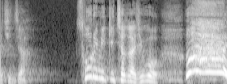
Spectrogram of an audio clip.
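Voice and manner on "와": high, loud startled "wah!"; startled crowd cry. Retold or imitated. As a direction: shriek of shock. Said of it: "이랬어요". (깜짝 놀라 높게 외치는 "와!")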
